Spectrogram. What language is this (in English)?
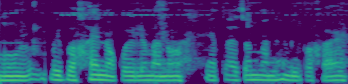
Assamese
